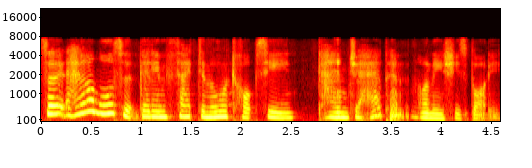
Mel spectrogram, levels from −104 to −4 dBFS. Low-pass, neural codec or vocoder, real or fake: 7.2 kHz; codec, 24 kHz, 0.9 kbps, WavTokenizer, medium music audio release; fake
